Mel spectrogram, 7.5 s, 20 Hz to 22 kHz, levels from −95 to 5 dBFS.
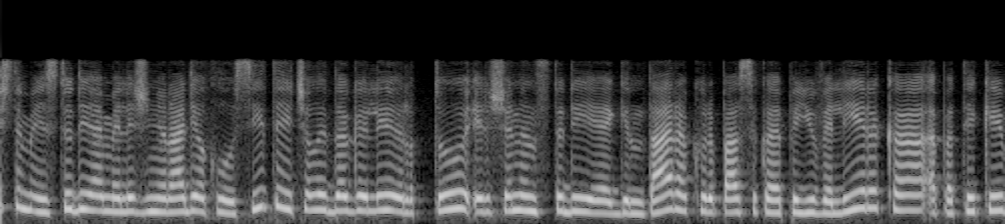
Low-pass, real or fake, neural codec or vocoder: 7.2 kHz; fake; codec, 16 kHz, 0.9 kbps, LongCat-Audio-Codec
